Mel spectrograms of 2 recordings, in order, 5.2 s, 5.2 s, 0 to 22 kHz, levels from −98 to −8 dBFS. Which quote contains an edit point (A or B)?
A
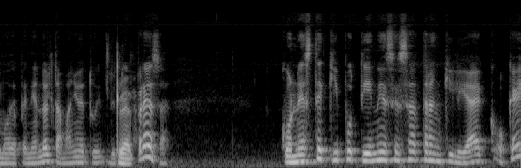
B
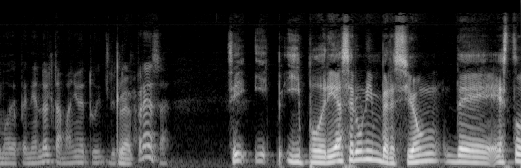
B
